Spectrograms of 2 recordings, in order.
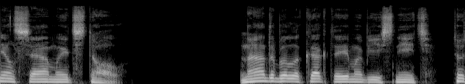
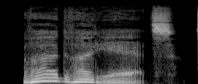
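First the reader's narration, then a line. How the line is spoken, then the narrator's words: Gentle, slightly mocking. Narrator (Russian): сказал он ласково и чуть насмешливо, как всегда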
